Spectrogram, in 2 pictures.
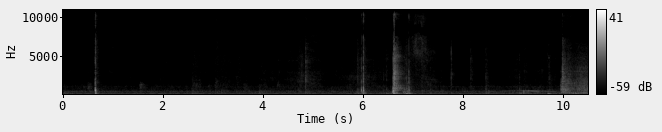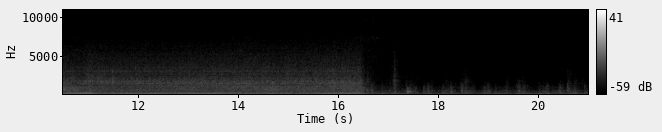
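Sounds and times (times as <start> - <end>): washing machine hum and rushing water: 9.8 - 21.0.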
